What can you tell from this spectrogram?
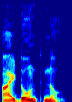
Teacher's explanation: the pitch Falls and then Rises slightly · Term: fall rise intonation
